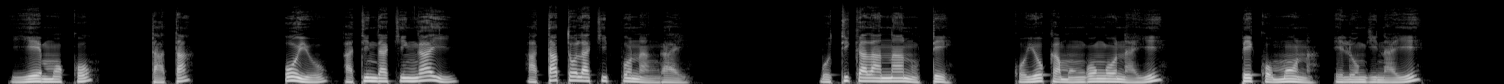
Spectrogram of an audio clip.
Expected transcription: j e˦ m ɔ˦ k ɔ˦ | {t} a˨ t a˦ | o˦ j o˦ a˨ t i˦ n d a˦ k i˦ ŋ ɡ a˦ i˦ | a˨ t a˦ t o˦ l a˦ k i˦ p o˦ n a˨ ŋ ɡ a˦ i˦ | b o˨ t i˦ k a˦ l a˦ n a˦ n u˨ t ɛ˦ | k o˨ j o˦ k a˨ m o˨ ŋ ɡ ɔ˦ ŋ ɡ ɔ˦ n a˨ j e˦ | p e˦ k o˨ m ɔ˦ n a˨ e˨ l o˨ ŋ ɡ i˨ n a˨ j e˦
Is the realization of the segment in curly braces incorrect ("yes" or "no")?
no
